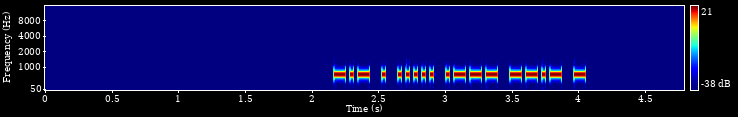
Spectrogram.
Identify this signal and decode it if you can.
Morse code, heard as a keyed tone, about 40 wpm, 700 Hz. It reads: KE5JQT
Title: USA Call Signs - 6 Characters - 40wpm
